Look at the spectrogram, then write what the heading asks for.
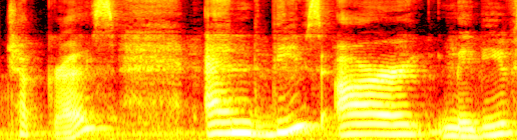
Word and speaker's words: chakras: But for those of you who are new to this, some people pronounce it chakras, some people say chakras. I was taught chakras.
